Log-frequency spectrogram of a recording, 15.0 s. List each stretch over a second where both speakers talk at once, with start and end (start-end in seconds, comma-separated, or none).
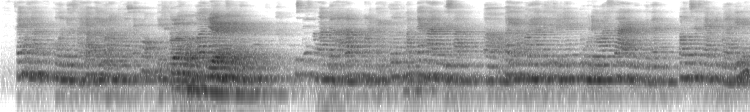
3.4-4.8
